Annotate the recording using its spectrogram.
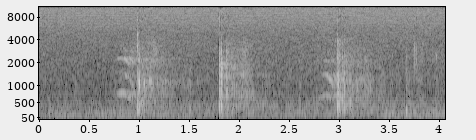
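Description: Tennis rally: racket strikes on the ball, three sharp pops, the serve about a second in, the return under a second later and another shot about a second after that. Faint court ambience lies underneath.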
